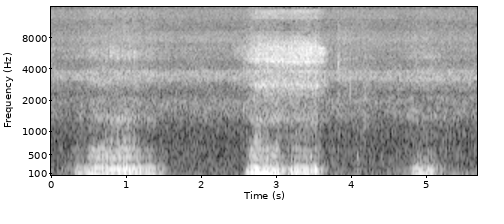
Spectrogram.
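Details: Sleeping dog snoring: low, rumbling, fluttery snores with quiet pauses, about three in six seconds.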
